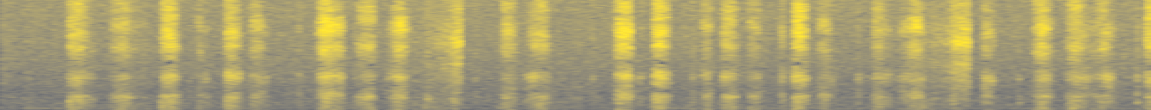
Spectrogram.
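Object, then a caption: Metal pen nib on a paper notebook page. A gold fountain pen nib scratches across a lined cream paper notebook page while writing Korean text. Quiet, bright, dry scratching strokes come in quick, uneven bursts with short pauses between them over a faint steady background hiss.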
